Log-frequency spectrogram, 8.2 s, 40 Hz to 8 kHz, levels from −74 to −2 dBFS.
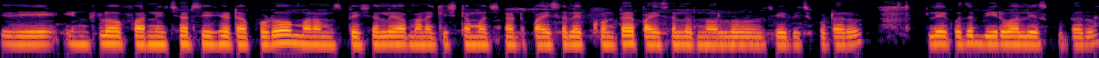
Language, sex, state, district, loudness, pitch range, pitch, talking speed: Telugu, male, Andhra Pradesh, Anantapur, -23 LUFS, 140-150 Hz, 145 Hz, 130 wpm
